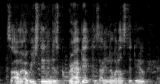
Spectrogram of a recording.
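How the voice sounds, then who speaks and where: A man with an American accent talks at a very fast pace. His voice is medium-pitched, and there is noticeable background noise. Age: 30s. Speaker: stand-up comedian. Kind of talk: stand-up comedy set.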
